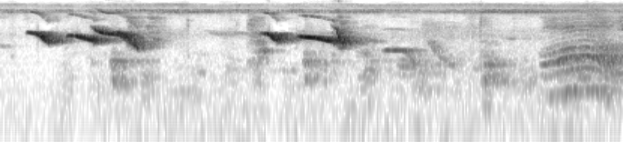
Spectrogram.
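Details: Leisurely song of a white-rumped shama used to train other birds: two rich, rolling whistled phrases about a second apart, then quieter scattered twitters.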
